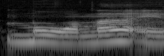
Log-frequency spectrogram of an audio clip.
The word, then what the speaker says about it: måne: måne is moon, and that A with a dot on is like when you say ball, maybe, that's the sound you want to make, and you want to pronounce the final E.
